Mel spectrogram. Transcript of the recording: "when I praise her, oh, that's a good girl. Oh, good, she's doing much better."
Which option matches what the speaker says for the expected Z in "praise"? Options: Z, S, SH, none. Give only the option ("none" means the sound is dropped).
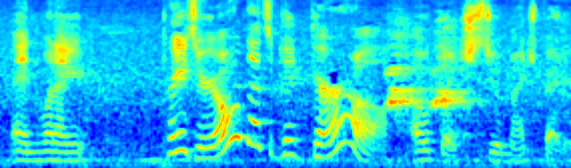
Z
